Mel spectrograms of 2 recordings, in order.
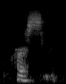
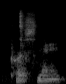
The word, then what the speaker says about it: purslane: Bermudians pronounce it parsley. I have to say the Bermudian name because otherwise people won't know what I'm talking about. Purslane.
